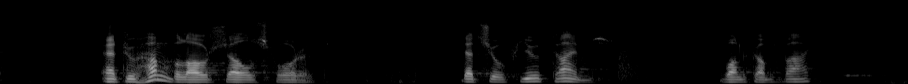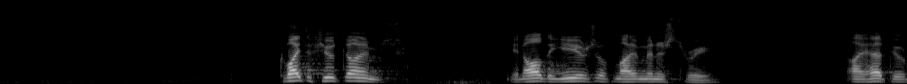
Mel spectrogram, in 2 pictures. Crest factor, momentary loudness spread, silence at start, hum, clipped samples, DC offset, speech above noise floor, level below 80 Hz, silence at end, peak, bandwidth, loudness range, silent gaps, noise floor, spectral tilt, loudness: 26 dB; 18 LU; 1.05 s; none; under 0.1%; under 0.1%; 45 dB; -82 dBFS; 0 s; -10 dBFS; 12.5 kHz; 14 LU; none; -78 dBFS; -6.5 dB/octave; -32 LUFS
